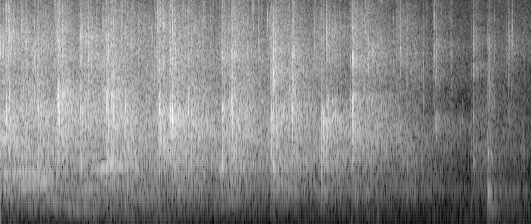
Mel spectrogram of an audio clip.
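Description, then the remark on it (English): A crowd cheers and claps for King Jesus, a dense wash of many hands with sharp rhythmic peaks, loud at first and then gradually fading toward the end. “Come on, we can cheer for King Jesus.”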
